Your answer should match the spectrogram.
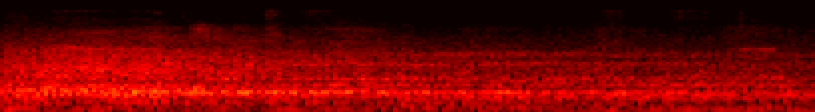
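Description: A large crowd of mourners chants in unison for Iran's new supreme leader, Sayyid Mujtaba Khamenei, a dense, steady roar of many voices that stays loud and unbroken throughout, with no single speaker standing out.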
